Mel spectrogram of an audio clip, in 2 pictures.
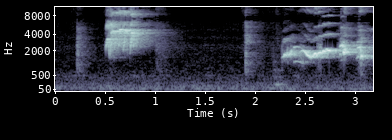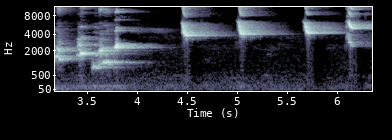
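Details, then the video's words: White-rumped shama singing at night, a rich varied phrase of quick fluty warbles and slurred whistles, followed by four sharp buzzy high notes repeated about every half second; quiet background otherwise. "Berkicau malam hari"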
